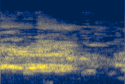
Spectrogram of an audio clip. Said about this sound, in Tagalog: medyo maingay yung mga manok, kasi nandito tayo sa manukan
